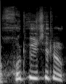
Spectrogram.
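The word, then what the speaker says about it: 法隆寺: 이런 말씀드리고 그다음에 지금 친교 행사로 이제 오늘 호류지를 같이 방문한다. 네. 호류지가 뭐예요? 호류지는 이제 법융사라고 쓰는데요. 아 법융사. 네. 아, 그게 일본식 발음 호류지입니까? 맞습니다.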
